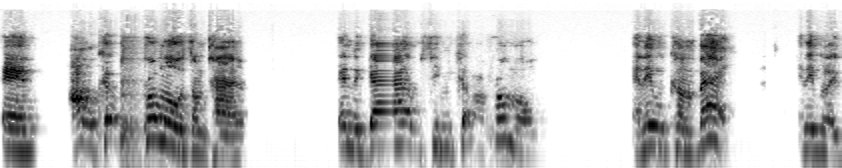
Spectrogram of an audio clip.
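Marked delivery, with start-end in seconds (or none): none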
